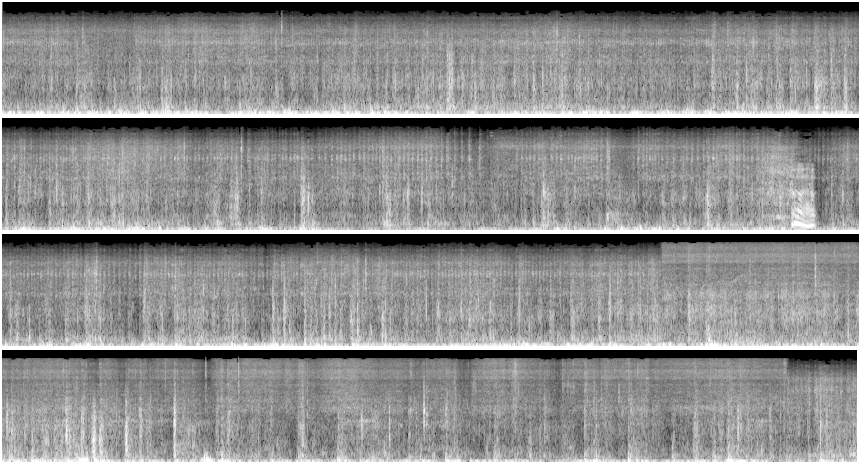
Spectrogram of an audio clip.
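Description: A bicycle frame and chain rattle over bumps.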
